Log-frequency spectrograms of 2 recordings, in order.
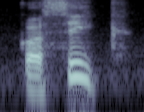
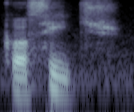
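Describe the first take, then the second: First: The surname is pronounced in a Western way. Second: The surname is pronounced in an Eastern way. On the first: The speaker calls it right. "the uh, Western way, which would be Amir Kosik" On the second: The speaker calls it wrong. "Western Eastern countries it's probably Kosic"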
